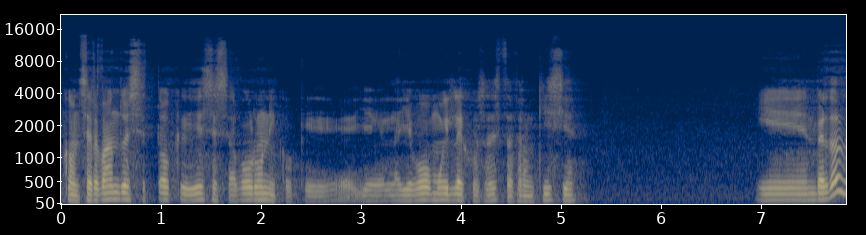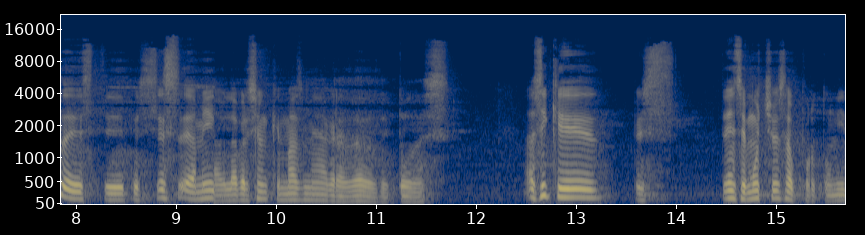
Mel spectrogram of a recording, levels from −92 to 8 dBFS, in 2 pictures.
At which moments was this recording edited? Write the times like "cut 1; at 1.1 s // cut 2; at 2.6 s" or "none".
cut 1; at 9.4 s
